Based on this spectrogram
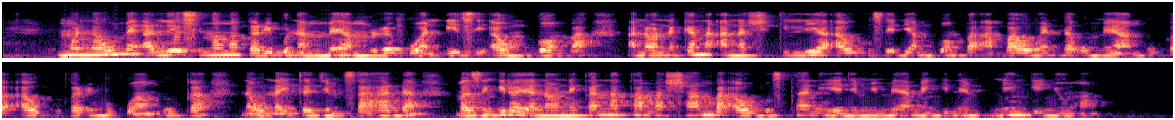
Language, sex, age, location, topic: Swahili, female, 25-35, Kisumu, agriculture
